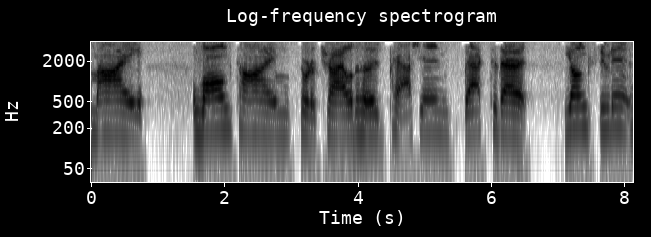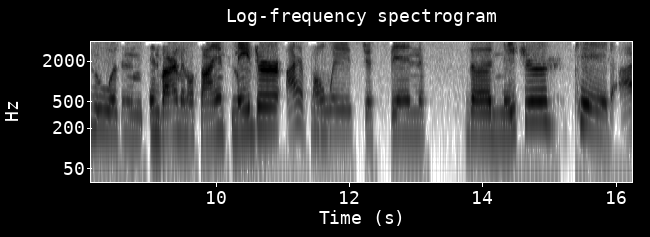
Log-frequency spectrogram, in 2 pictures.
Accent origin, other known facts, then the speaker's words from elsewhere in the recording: Georgia, United States; which to me, growing up in Georgia is just kind of weird.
